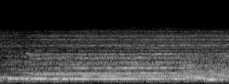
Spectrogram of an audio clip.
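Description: Progressive rock band playing live: a male singer's held vocal line over sustained keyboard chords, which change just after the start.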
